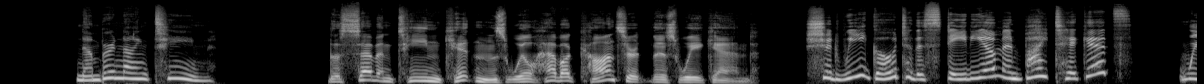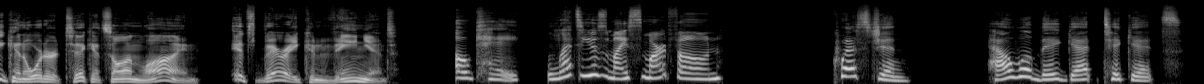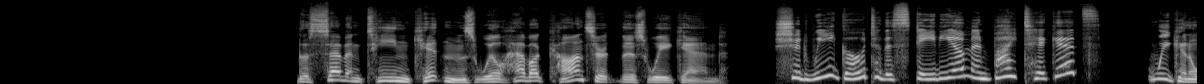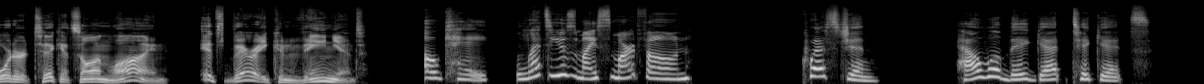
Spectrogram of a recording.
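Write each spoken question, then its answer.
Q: How will they get tickets?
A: Online, with a smartphone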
